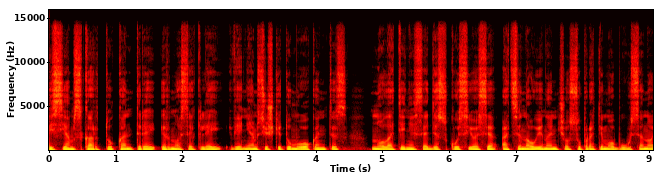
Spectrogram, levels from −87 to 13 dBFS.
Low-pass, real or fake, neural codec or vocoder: 14.4 kHz; real; none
